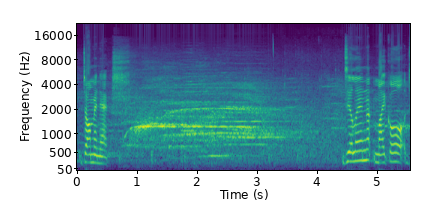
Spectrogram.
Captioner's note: audience cheering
